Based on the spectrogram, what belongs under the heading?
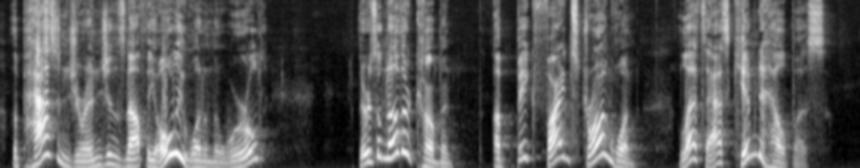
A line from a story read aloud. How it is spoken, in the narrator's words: the little clown called out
